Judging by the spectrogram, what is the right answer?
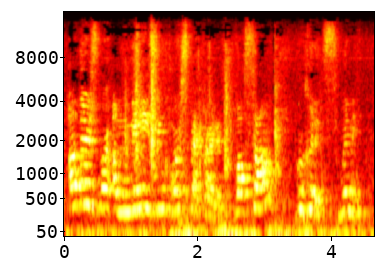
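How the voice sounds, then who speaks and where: A woman's voice: high-pitched, lively intonation, normal speed. A woman performing readers theatre, telling a story with dramatic, emphatic delivery. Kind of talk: theatrical ensemble storytelling on stage. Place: large indoor performance space, far mic. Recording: echoey hall from far off, noisy.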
